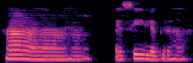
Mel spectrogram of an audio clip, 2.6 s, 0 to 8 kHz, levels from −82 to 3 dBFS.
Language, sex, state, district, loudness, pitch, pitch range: Hindi, female, Maharashtra, Nagpur, -25 LUFS, 190 Hz, 180-210 Hz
